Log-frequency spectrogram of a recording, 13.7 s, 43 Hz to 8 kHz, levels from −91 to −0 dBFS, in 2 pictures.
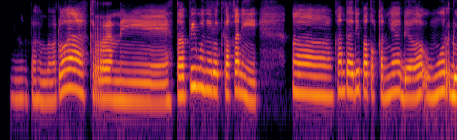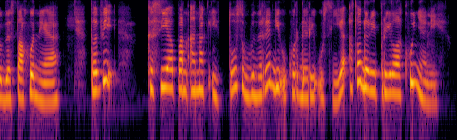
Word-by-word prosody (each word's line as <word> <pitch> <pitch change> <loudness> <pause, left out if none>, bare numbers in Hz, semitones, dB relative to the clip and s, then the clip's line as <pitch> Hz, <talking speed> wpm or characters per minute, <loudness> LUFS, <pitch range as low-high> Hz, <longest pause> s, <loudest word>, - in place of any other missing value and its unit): Mmm, 205 -1 -15
paham 195 -2 -9
banget. 190 +3 -9
Wah 290 -2 +4
keren 205 -3 +1
nih. 180 -1 -3
Tapi 230 +7 +2
menurut, 275 -4 +1
Kakak 245 +2 +3
nih, 195 -6 -4 0.5
eee, 240 -3 0
kan 265 0 0
tadi 265 +1 +3
patokannya 235 +1 -1
adalah 215 +2 +1
umur 240 +5 -1
12 205 -2 +3
tahun 215 +3 +3
ya. 180 0 -1 0.6
Tapi 270 +9 +5 0.6
kesiapan 290 -1 +2
anak 270 0 0
itu, 225 +4 -6
sebenarnya 235 +2 -2
diukur 300 -5 -1
dari 210 +2 -2
usia 185 -1 -2
atau 320 +6 +2
dari 295 -5 +5
perilakunya 250 - +2
nih? 170 0 -12
235 Hz, 135 wpm, -24 LUFS, 205-270 Hz, 0.6 s, Tapi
